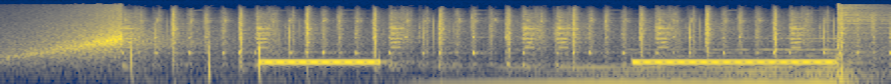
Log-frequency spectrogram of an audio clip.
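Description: Call tones play as a telephone number is dialed: two long steady mid-pitched tones separated by a gap, with a low hum underneath and a run of sharp ticking throughout.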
